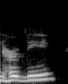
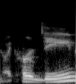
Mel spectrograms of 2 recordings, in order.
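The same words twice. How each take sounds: First: High, louder disbelieving echo of the name, "Herb Dean?"; incredulous. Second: Said in the usual way. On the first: Retold or imitated. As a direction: repeat "Herb Dean?" as if you can't believe it. Retold disbelief at Herb's class.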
